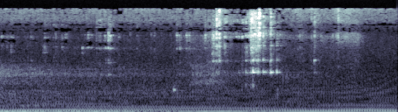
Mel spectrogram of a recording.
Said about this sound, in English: Excuse me while I sip my whiskey.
